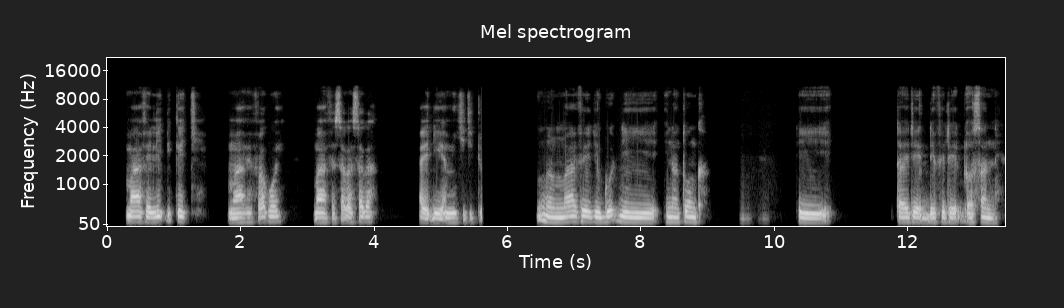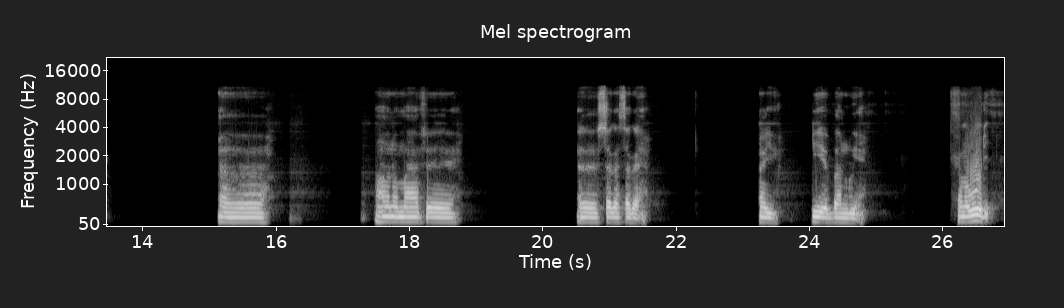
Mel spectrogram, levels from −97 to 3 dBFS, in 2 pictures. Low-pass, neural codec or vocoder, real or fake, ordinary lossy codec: 10.8 kHz; none; real; none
